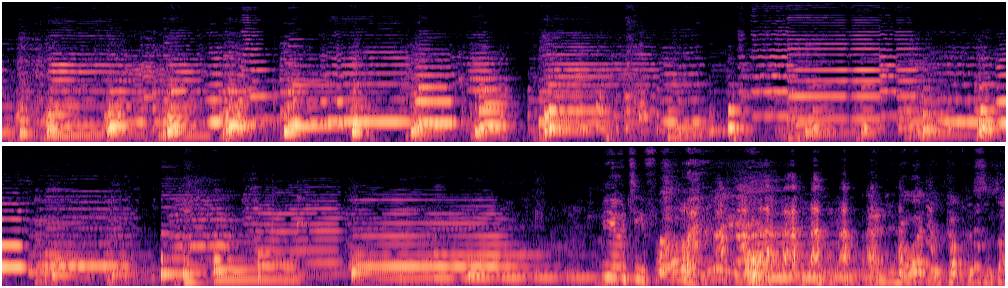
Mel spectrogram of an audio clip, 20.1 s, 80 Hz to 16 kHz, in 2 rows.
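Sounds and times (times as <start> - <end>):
fiddle bowing a tune: 0.0 - 20.0
picked banjo notes: 0.0 - 20.0.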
